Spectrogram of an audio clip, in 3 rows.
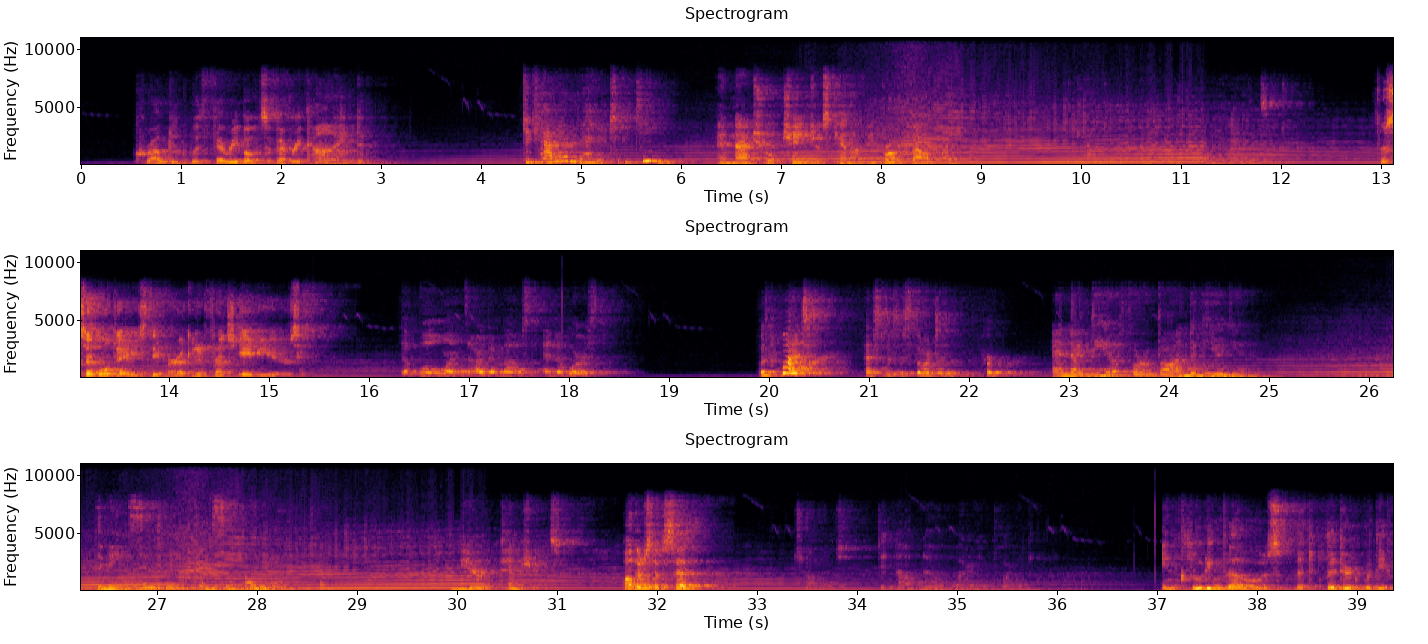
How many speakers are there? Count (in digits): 8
